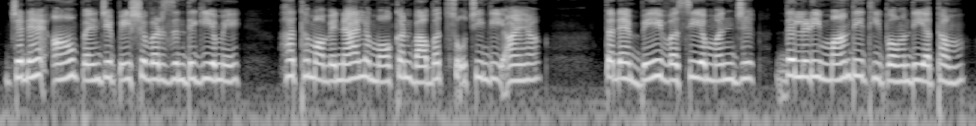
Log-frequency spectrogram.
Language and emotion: Sindhi, sad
